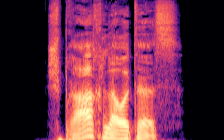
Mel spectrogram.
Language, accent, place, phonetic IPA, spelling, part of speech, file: German, Germany, Berlin, [ˈʃpʁaːxˌlaʊ̯təs], Sprachlautes, noun, De-Sprachlautes.ogg
- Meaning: genitive singular of Sprachlaut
